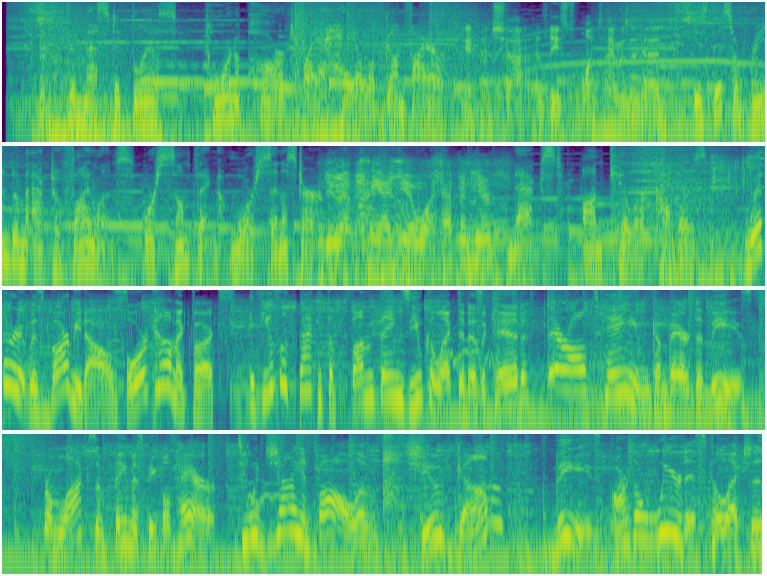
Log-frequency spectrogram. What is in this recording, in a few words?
In Show Documentary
